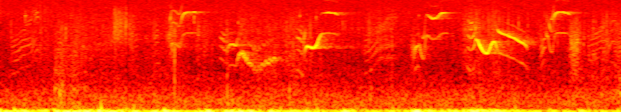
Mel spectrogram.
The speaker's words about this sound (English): Another bird in the background.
